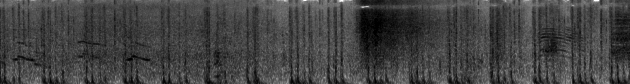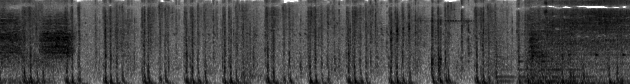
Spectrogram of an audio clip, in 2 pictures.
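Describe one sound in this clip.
A horse's hooves pound the ground at a steady gallop.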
